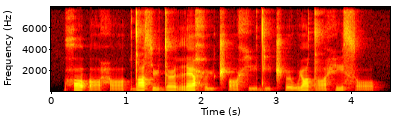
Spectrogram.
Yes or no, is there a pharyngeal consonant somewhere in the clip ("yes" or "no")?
yes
